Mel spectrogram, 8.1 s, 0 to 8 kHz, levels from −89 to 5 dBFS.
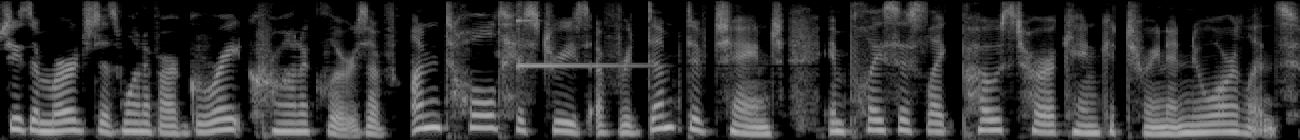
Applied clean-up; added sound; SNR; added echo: classical method Wiener filter.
